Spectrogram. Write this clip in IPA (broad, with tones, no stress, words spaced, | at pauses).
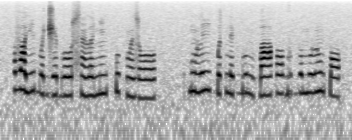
va˦˨ji˧bə˨ d͡ʒe˧boː˨ sɛ̃˧lə˧ɲĩ˦ k͡pu˦kʷɛ̃˨zoː˨ | ɓũ˧liː˦ɡ͡bə˧tne˨˦ ɡ͡bu˦˨ŋɡ͡ba˦ | ɔ˧ɡu˧ bo˦ mu˧lũ˦˨k͡pɔ˨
